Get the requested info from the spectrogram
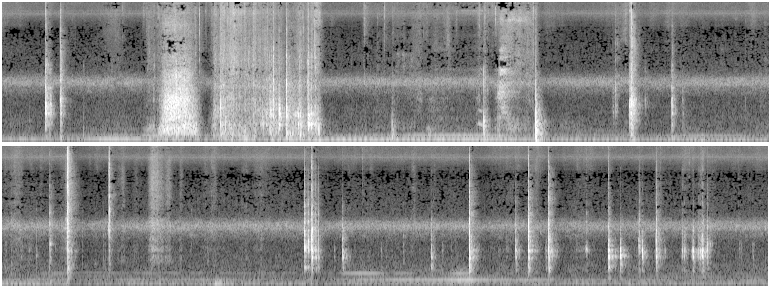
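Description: Plastic housing parts of a handheld vacuum being handled and shifted during disassembly: scattered clicks and knocks, with a louder noisy stretch of rubbing about three to six seconds in.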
